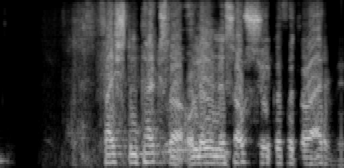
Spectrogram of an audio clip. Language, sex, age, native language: Icelandic, male, 14, Icelandic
